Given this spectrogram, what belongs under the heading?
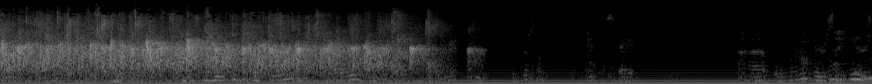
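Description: Audience applause welcoming Dr. Toni Engram, a dentist, to the stage: a dense, steady clapping from a room full of people for about four seconds, then fading out to quiet room hum with faint movement.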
